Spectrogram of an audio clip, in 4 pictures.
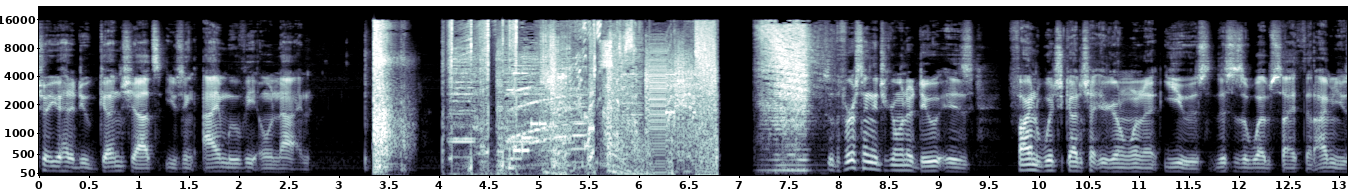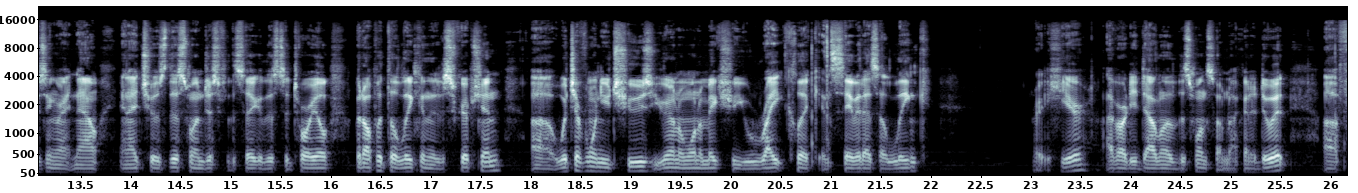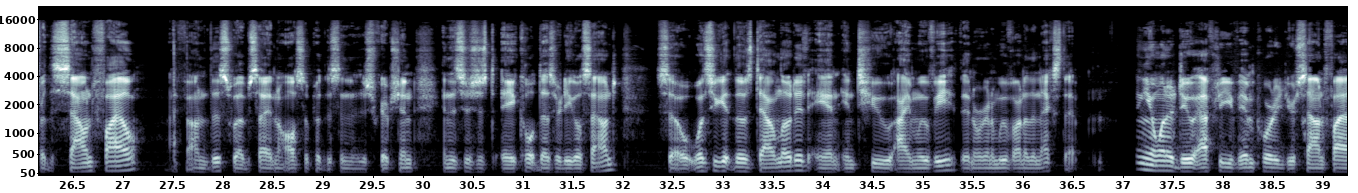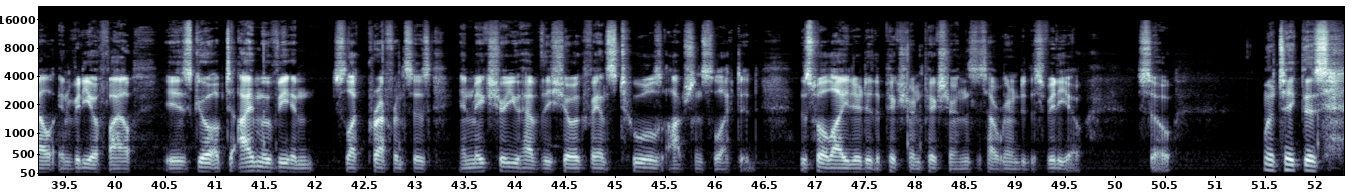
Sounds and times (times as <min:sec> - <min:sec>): Speech: 0:00.0 - 0:02.7, 0:07.9 - 0:22.0, 0:23.0 - 0:36.6, 0:37.2 - 0:50.6, 0:51.5 - 0:52.2.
